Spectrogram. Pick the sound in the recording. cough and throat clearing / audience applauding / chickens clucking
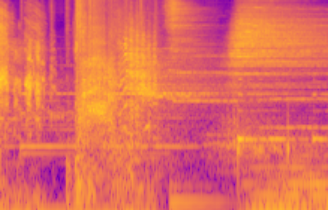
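chickens clucking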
